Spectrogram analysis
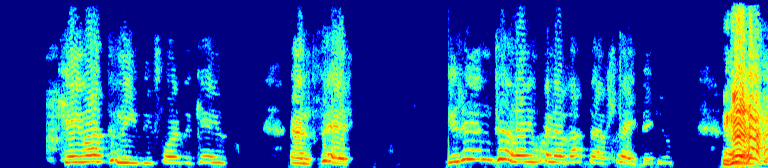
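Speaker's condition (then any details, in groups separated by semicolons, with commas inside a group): Cerebral palsy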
